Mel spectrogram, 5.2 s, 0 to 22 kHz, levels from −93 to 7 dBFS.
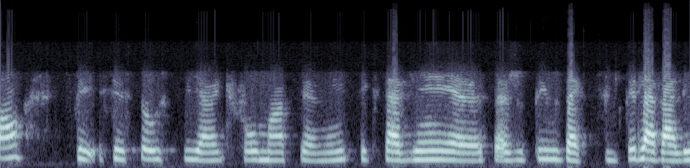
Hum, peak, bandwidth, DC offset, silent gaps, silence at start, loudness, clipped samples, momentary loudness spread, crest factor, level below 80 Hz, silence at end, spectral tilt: none; 0 dBFS; 9.2 kHz; under 0.1%; none; 0 s; -14 LUFS; 0.2%; 9 LU; 14 dB; -54 dBFS; 0 s; -7.5 dB/octave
